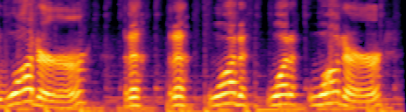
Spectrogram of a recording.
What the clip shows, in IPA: ˈwɔ t̬ər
